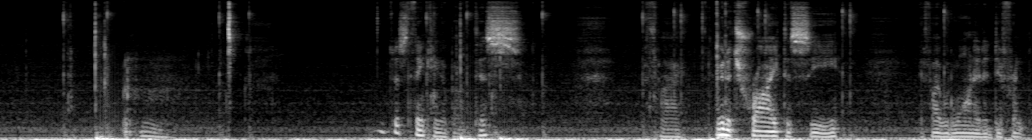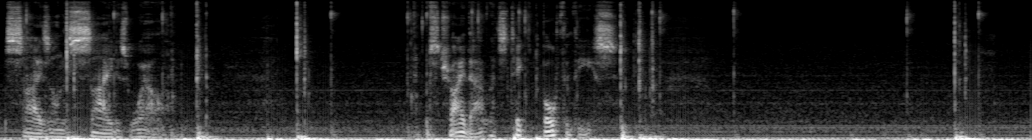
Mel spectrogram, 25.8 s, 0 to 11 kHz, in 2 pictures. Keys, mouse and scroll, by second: 1.2 a, 4.8-7.6 middle drag, 8.4-12.3 right drag, 8.9 Tab, 12.3-13.6 drag, 13.7 a, 13.9-16.7 middle drag, 15.4 Tab, 16.7 a, 17.0 middle click, 18.7-22.0 right drag, 20.9 shift+d, 22.0-23.8 drag, 24.8 a, 25.1-25.8 middle drag.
